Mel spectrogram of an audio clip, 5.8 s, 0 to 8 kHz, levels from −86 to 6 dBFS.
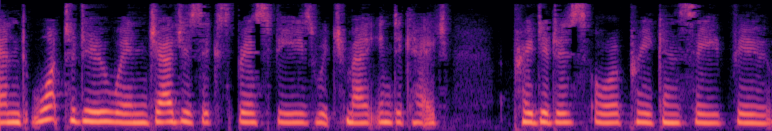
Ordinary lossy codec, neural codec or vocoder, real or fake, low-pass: MP3, 32 kbps; codec, 16 kHz, 1.1 kbps, Voila-Tokenizer; fake; 7.2 kHz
